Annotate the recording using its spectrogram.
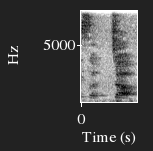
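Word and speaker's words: سچّا: तरीके से आगे देखिए सच्चा च पर त तो च को दो बार पढ़ेंगे यानी सी च जबर सच और च जबर चा लेकिन जब जोड़ के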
